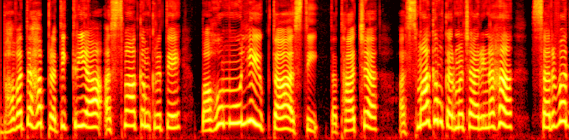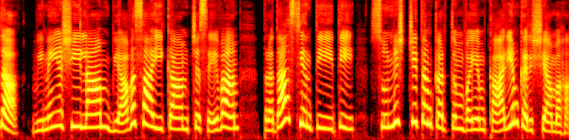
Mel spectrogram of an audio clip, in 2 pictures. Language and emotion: Sanskrit, happy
